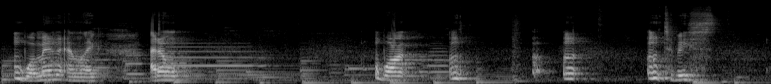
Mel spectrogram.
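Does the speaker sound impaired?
Yes: stutter; stutter since childhood, avoided oral communication in earlier life; speaks with audible stutter in this recording; often stutters over own name, listeners think name forgotten, listeners may need time to adjust; here prolonged sounds, blocks.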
